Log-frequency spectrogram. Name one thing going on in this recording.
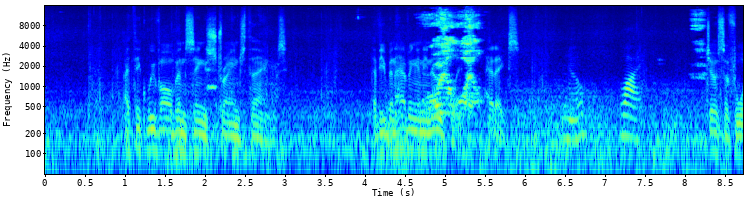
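A man speaks calmly and asks questions.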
